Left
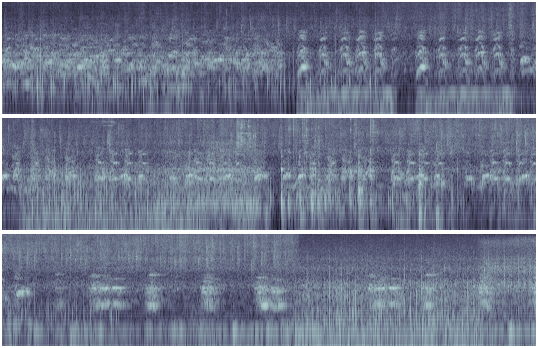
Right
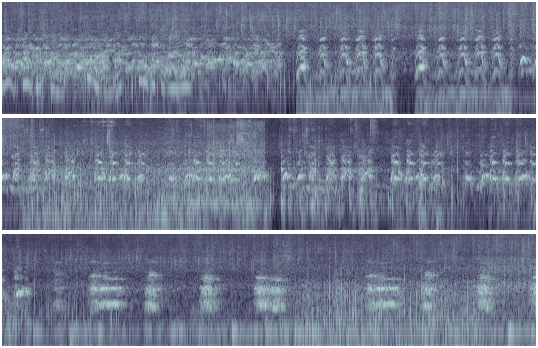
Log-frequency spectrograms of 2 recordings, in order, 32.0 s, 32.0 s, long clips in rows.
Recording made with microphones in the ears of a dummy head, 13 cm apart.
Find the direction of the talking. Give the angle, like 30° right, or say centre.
60° right.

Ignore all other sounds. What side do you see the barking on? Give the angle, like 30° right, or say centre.
70° right.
